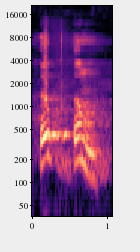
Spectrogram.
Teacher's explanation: 2 சொண்டுகளும் பொருந்துகின்ற போது வருகின்ற ஒலிகள் ஈரிதழ் ஒலிகள் எனப்படும். உப் உம் என்ற 2 சொற்களும் 2 சொண்டுகளும் பொருந்துவதால் உதடுகளும் பொருந்துவதால் வருகின்றன.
